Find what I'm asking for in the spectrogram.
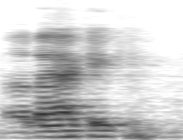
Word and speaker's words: Habakkuk: Habakkuk. Is that how you pronounce it? – Habakkuk. – Sounds good.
